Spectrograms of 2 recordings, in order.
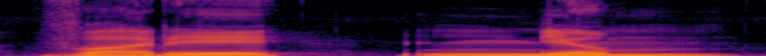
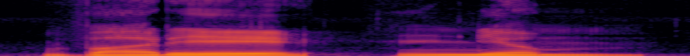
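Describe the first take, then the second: The two takes are said the same way.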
